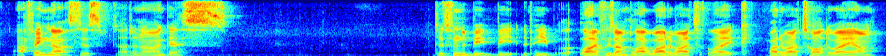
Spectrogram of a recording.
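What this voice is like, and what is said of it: Regional accent, not London. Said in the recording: “we both talk in this accent ... we don't talk like we're from London ... That's why we got this certain accent”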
